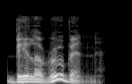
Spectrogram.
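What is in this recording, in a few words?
"bilirubin", English, uk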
